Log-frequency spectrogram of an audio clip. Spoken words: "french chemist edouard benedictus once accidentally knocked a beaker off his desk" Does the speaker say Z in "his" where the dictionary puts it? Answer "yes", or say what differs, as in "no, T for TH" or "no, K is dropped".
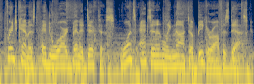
yes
